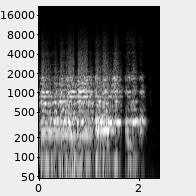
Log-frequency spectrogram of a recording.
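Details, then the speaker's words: Ahuja SSB-60M PA amplifier with speaker load on the 8-ohm tap, mic 1 input, master volume centered, treble centered, bass at zero: output rough and cutting out every half second; distorted, intermittent. Technician suspects driver board and volume control faults. "आवाज फटी फटी आ रही है रुक रुक के आ रही है क्लियर नहीं आ रही कुछ नहीं हो रहा"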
